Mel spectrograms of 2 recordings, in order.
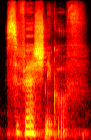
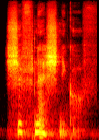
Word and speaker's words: Sveshnikov: It has taken me ages to learn how to pronounce that word, and I'm pretty sure that I'm still not nailing it. Sveshnikov. Shifneshnikov.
